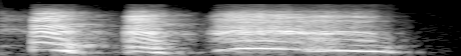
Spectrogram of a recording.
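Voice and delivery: quick laugh at the interruption; amused laugh. Real, not acted. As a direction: laugh it off with a chuckle. Interrupted by Calvin chiming in.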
